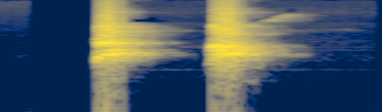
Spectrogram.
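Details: Two loud, harsh barks about half a second apart from a pet Aspin, the Philippine native dog, during bath time. Each bark is broad and rough, with a quick fade. Nothing else is heard.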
